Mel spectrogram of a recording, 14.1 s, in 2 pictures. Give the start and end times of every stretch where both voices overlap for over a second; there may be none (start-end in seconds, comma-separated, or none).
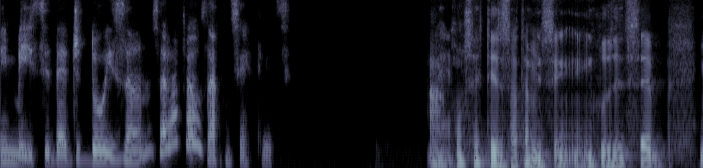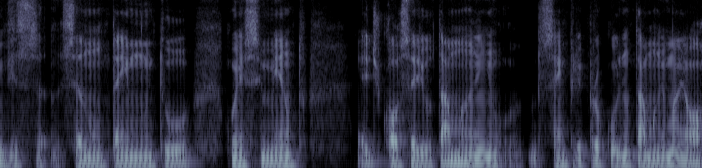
none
